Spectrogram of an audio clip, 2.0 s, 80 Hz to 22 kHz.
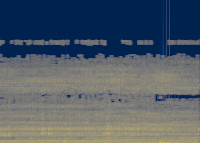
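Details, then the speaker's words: Forklift A/C after compressor replacement: vacuum pump pulling the system down, target 500 microns or less, reached 235; steady low motor hum, even drone, no surging or knocking. Normal vacuum pump operation. "got the vacuum pump here turn it on we're gonna wait till this gets down around 500 microns or less"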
